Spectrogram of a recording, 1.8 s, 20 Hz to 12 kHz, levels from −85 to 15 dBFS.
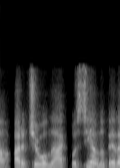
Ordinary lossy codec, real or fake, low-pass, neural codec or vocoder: AAC, 48 kbps; fake; 7.2 kHz; codec, 16 kHz, 0.3 kbps, FocalCodec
